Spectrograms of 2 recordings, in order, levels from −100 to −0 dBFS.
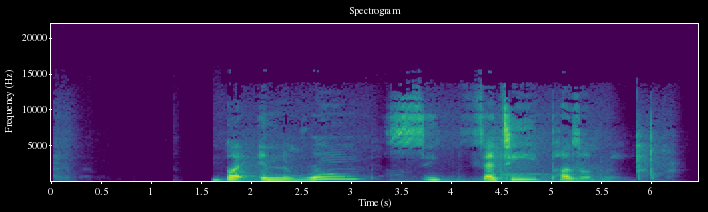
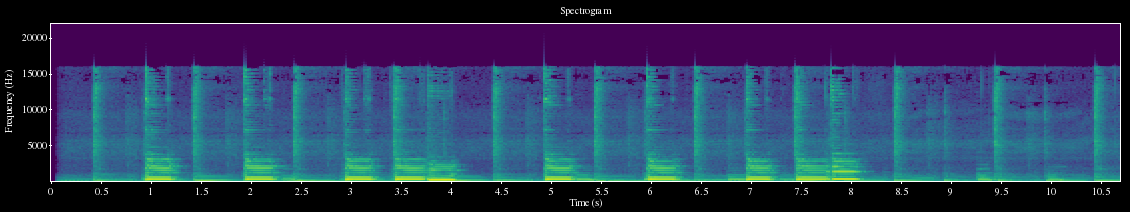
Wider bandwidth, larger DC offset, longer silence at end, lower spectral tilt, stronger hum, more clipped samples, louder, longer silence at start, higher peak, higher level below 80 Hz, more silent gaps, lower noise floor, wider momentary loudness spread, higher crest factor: second, 14 kHz vs 17 kHz; neither; first, 0.55 s vs 0 s; second, -2 dB/octave vs -5.5 dB/octave; neither; neither; second, -20 LUFS vs -16 LUFS; first, 1.6 s vs 0.15 s; about the same, -2 dBFS vs -2 dBFS; second, -70 dBFS vs -50 dBFS; neither; first, -73 dBFS vs -37 dBFS; about the same, 21 LU vs 21 LU; about the same, 20 dB vs 16 dB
